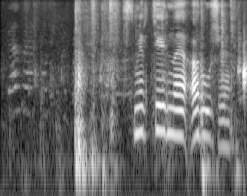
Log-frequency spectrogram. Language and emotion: Russian, neutral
